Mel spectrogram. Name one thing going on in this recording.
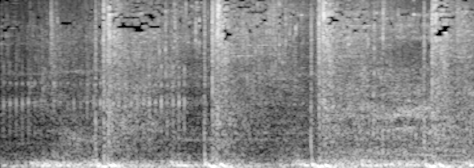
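Rifle shots ring out several times in loud bursts.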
